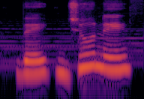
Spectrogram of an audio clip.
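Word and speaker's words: déjeuner: जब भी एक्सेंट आता है तो ई का जो साउंड होता है वो बढ़ जाता है।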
